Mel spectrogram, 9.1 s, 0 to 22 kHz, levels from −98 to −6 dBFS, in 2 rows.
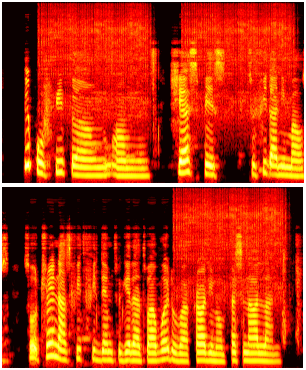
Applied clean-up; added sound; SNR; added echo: none; Ratchet, pawl / Percussion; 16 dB; none.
